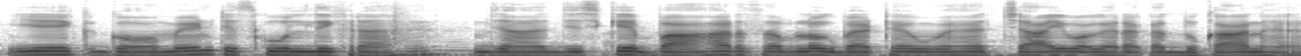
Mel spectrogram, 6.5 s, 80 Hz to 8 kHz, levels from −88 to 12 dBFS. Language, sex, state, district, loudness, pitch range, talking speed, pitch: Maithili, male, Bihar, Begusarai, -20 LUFS, 120-130 Hz, 185 wpm, 125 Hz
